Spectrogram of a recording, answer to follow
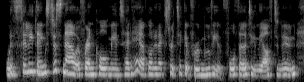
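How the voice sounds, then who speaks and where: Speaking very fast with a European accent, a woman barely pauses at all. Her voice sits fairly high, with ordinary pitch variation. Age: 60s. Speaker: mindful eating coach. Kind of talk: interview conversation.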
